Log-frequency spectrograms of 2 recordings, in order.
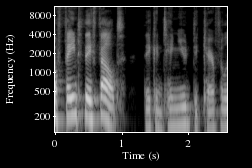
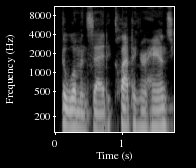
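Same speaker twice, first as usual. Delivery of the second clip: ordinary delivery, nothing marked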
